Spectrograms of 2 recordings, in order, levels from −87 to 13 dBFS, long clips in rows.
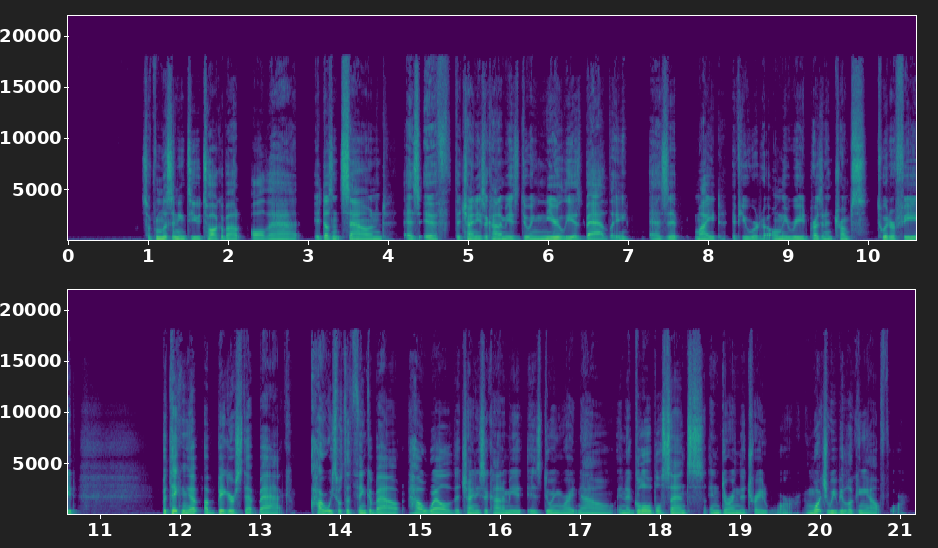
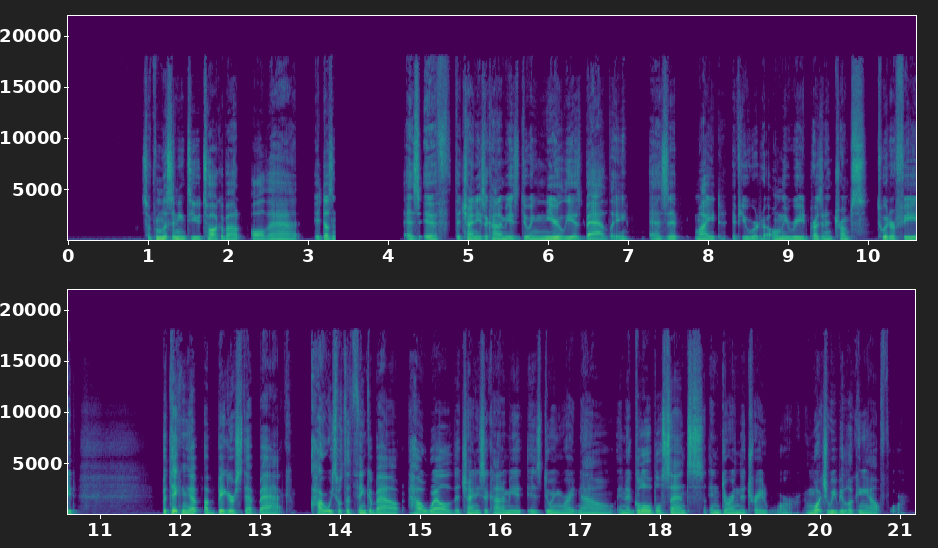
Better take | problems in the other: first | audio cutting out; at 3.5 s for 1 s

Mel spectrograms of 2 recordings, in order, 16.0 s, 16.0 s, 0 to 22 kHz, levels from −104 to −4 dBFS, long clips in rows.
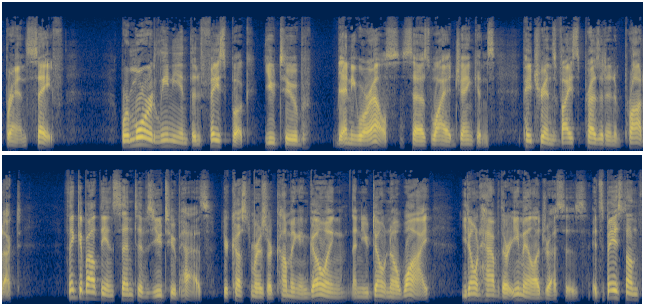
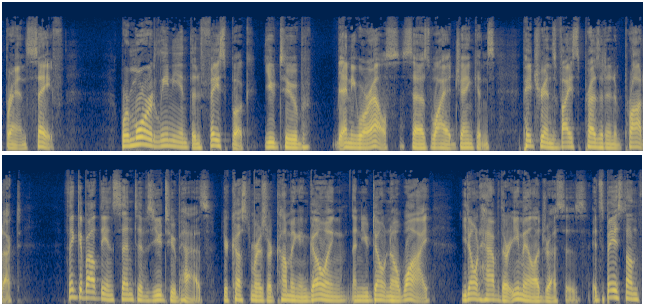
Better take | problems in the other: second | thin; very; fading below 300 Hz

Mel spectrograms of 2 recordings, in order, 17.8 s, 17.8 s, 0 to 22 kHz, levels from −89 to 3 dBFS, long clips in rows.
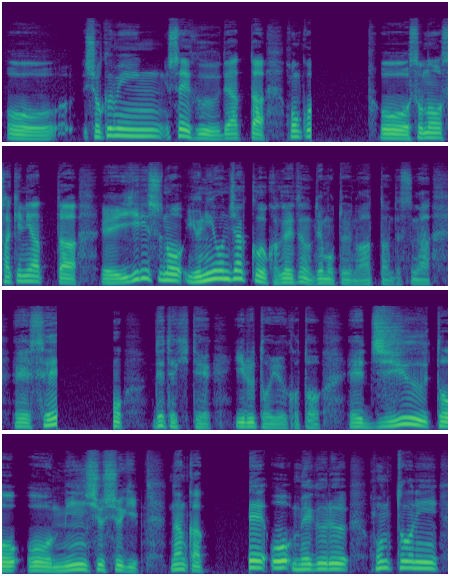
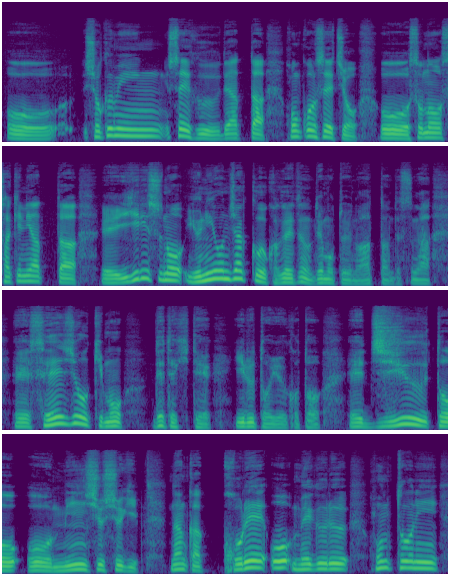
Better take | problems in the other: second | audio cutting out; at 3 s for 0.5 s, at 9.5 s for 0.5 s and at 16 s

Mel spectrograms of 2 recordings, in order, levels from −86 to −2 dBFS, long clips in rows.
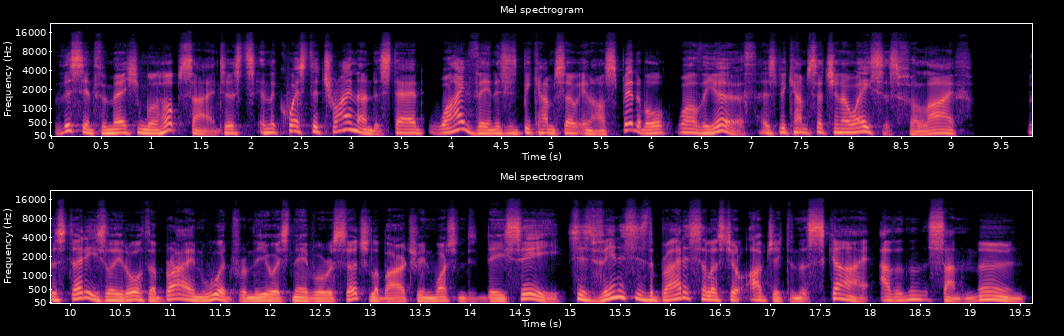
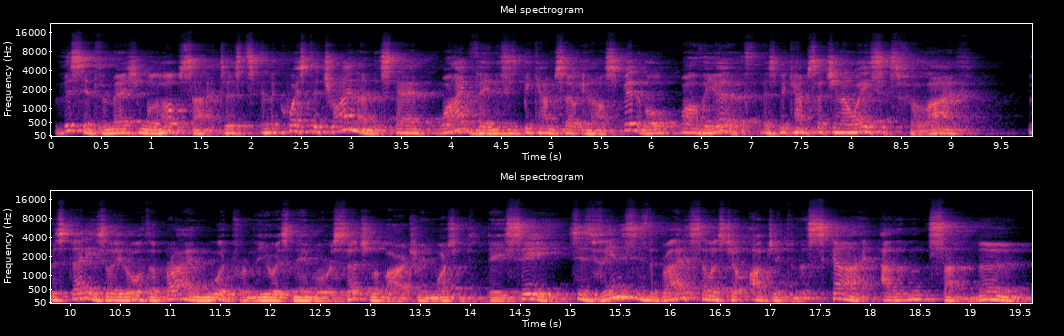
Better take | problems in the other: first | room echo; slight; dies away in 0.9 s

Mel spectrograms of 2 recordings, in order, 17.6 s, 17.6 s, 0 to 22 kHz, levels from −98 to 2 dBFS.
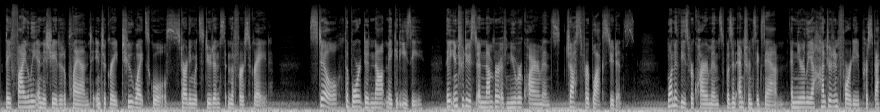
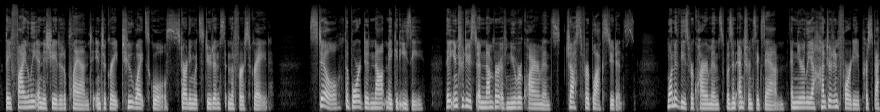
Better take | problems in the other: second | low rumble; faint; throughout; 20 dB below the speech

